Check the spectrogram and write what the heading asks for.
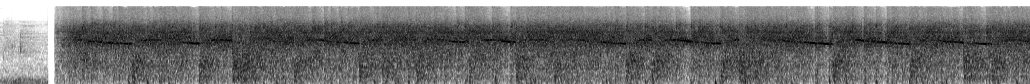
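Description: A long string of firecrackers going off in a dense, unbroken crackle of sharp cracks, starting abruptly about half a second in and staying very loud and steady.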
